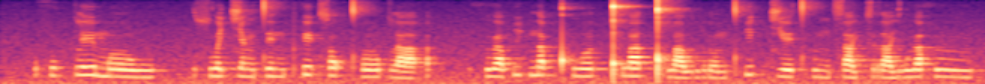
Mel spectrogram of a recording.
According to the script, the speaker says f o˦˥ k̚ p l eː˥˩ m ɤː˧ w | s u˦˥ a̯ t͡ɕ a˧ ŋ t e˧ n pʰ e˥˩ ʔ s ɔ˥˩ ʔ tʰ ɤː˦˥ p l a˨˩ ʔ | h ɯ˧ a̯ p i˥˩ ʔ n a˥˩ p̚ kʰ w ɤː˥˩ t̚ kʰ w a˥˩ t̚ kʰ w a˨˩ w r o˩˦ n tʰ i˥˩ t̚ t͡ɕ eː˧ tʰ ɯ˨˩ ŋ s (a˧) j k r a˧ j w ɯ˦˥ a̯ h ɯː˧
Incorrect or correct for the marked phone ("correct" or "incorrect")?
correct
